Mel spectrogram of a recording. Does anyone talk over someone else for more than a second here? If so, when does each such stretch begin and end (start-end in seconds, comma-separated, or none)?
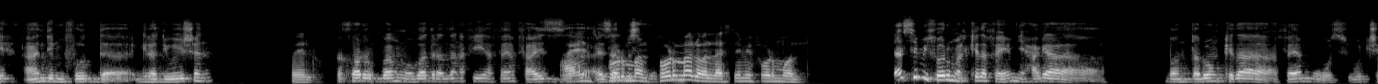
5.6-7.0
